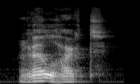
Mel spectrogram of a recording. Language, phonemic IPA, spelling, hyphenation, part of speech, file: Dutch, /ˈrœy̯l.ɦɑrt/, ruilhart, ruil‧hart, noun, Nl-ruilhart.ogg
- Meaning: transplanted heart, donor heart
